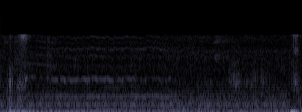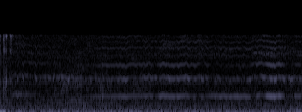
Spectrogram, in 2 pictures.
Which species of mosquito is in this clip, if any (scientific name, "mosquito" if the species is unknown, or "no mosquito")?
mosquito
